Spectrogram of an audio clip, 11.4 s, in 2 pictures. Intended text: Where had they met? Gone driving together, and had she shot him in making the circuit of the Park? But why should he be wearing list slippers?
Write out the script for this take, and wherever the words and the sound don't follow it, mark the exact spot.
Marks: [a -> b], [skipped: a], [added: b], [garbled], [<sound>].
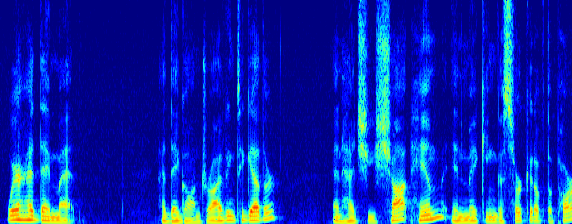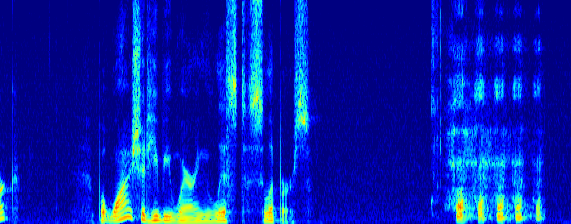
Where had they met? [added: Had they] Gone driving together, and had she shot him in making the circuit of the Park? But why should he be wearing list slippers? [laugh]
